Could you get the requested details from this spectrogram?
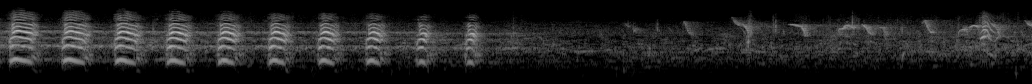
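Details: Black-bellied whistling duck in the Pantanal giving a quick series of about ten squealing, whistled notes, four per second, then softer varied twitters and squeaks.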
